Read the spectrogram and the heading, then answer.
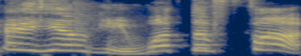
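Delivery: very high, loud, lively character voice, swooping pitch. Quoting a cartoon scene back to another speaker: Joey impression. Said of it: "As good as yours".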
